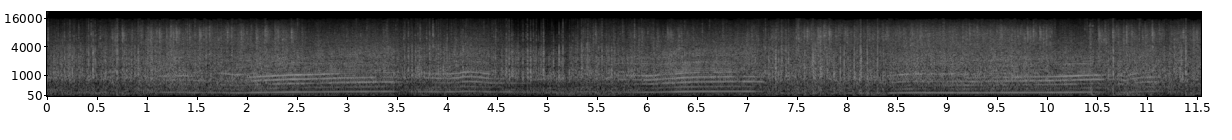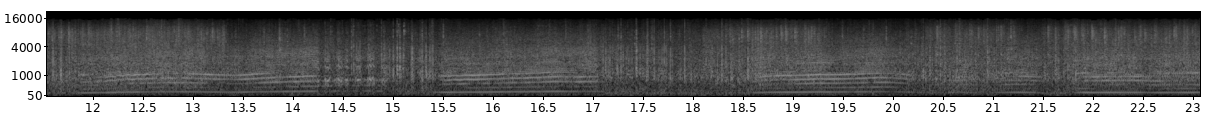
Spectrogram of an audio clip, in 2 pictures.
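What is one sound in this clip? Tyres crunch and hiss over loose gravel.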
